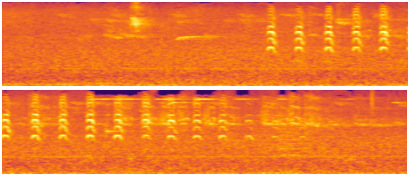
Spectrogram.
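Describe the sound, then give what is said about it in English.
A rapid series of bright, repeated bird calls rings out among the buildings of São Paulo, Brazil, over a steady wash of urban background noise, the calls clear, pulsing in a quick regular rhythm for several seconds. “It may be a sprawling and industrial city, but wherever you are in São Paulo, Brazil, you can't escape the sound of birds.”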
